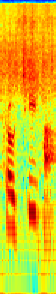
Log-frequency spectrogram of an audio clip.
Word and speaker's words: Cotija: Cotija. Thank you. I have a hard time pronouncing that, as you know.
